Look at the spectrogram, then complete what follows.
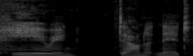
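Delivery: ordinary delivery, nothing marked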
